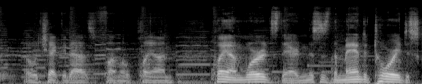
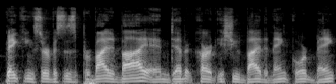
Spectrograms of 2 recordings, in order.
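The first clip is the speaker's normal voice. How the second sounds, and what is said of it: Put-on different voice. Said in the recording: “I'm going to do it in a different voice.”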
